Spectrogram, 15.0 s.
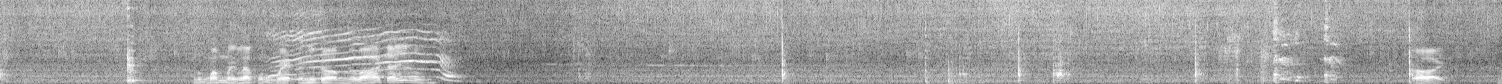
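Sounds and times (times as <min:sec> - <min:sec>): pork sizzling in oil: 0:00.0 - 0:15.0.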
